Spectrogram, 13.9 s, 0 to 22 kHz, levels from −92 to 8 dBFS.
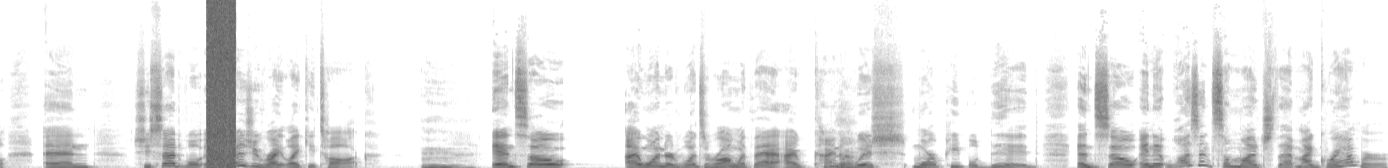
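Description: From 2.06 to 2.35 s, between "she said well" and "you write like you", loud noise swamps the speech, which survives sped up 1.33 times. This wrong sample width fits packed 24-bit data read as 32-bit, splicing bytes across samples.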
